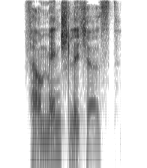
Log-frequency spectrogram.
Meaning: second-person singular subjunctive I of vermenschlichen
- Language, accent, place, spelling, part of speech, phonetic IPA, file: German, Germany, Berlin, vermenschlichest, verb, [fɛɐ̯ˈmɛnʃlɪçəst], De-vermenschlichest.ogg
